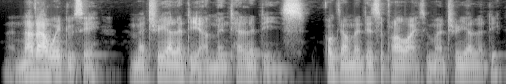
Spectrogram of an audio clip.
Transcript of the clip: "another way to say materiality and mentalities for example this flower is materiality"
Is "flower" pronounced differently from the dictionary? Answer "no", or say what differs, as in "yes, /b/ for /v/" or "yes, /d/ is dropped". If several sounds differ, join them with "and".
yes, /p/ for /f/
